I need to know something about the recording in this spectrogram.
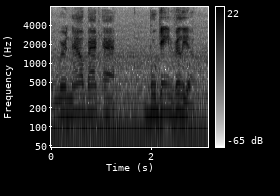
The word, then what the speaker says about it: bougainvillea: we're now back at bougainvillea it's spelled b-o-u-g-a-i-n-v-i-l-l-e-a that's a mouthful boo game villa unless you want to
